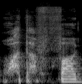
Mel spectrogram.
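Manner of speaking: under-breath whispered curse; whispered what the fuck. Retold or imitated. Office worker cursing under his breath. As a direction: whisper it in disbelief. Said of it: "rubbing my head, like".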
